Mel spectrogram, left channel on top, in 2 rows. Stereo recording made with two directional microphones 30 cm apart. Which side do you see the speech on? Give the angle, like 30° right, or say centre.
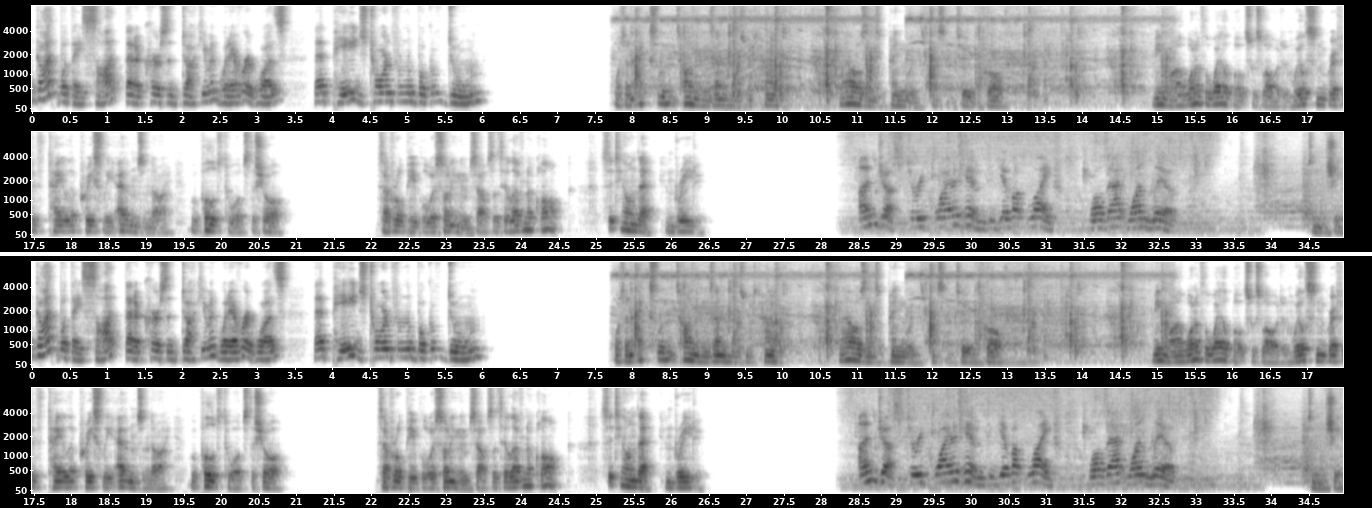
50° right.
